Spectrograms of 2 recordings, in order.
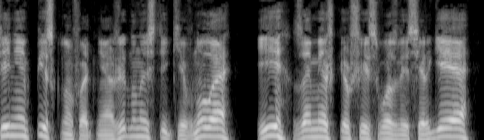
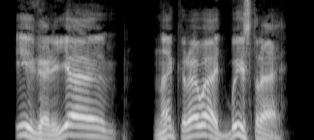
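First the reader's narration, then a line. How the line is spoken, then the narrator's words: Commanding, almost barking. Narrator (Russian): Едва не гаркнув, приказал я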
